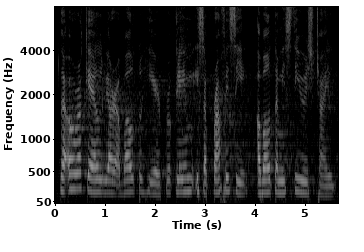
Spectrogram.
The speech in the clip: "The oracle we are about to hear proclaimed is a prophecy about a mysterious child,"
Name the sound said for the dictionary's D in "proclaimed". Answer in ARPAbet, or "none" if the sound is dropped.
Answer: none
